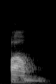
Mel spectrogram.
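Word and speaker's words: palm: না তার ব্যাখ্যাটা হচ্ছে এল প্লাস এম পরপর থাকলে এবং পরে ভাওয়েল না থাকলে এল অনুচ্চারিত থাকে এল কি হয় অনুচ্চারিত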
